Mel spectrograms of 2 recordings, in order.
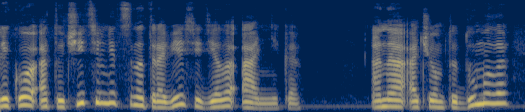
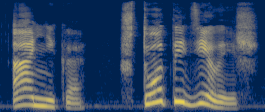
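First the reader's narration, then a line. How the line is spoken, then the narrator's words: Stern. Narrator (Russian): строго сказала ей Пеппи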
